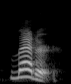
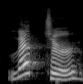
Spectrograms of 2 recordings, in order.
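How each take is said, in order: First: The middle consonant is a soft D sound. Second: The middle consonant is a crisp T sound.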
